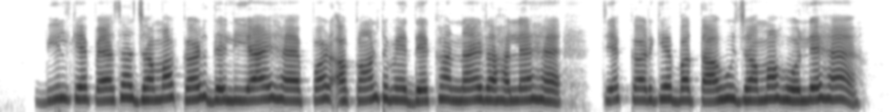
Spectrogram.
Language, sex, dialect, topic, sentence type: Magahi, female, Southern, banking, question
